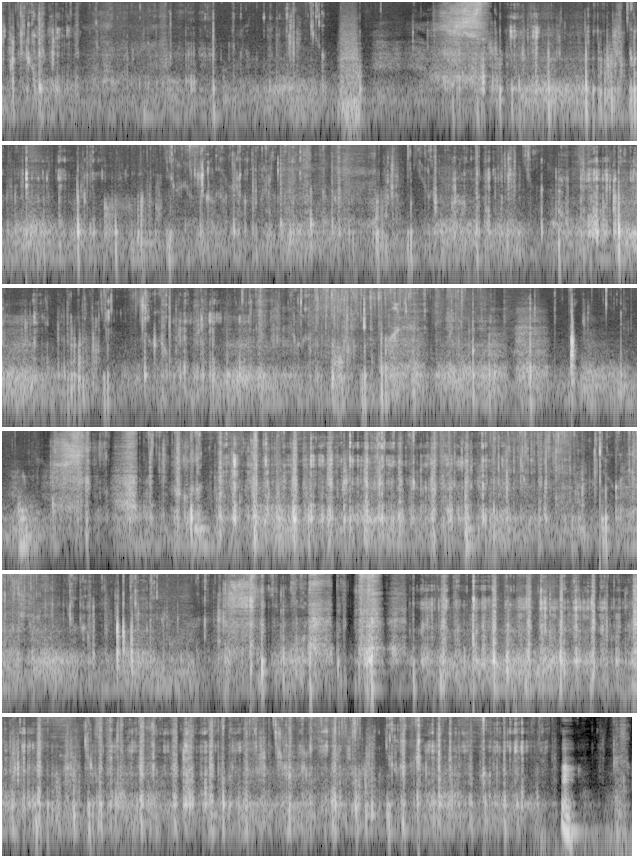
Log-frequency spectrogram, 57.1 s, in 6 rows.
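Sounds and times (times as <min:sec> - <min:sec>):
chewing and crunching: 0:00.0 - 0:06.5, 0:07.3 - 0:57.0
plastic spoon scraping bowl: 0:06.5 - 0:07.4.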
